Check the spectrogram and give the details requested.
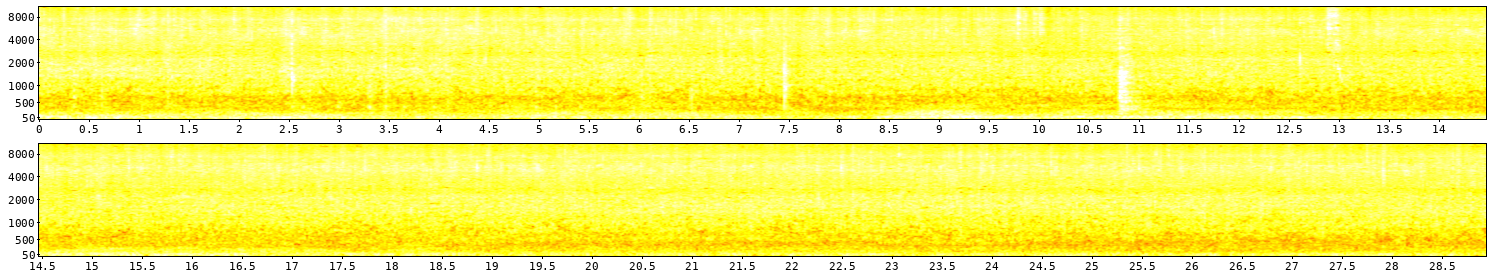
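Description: Chicken tocino sizzling in a frying pan, a steady hiss. A few sharp metal clinks come in the first dozen seconds; the loudest, about eleven seconds in, rings briefly.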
